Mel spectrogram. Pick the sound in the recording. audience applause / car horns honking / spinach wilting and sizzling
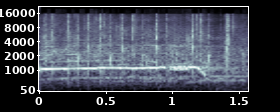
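audience applause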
